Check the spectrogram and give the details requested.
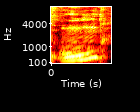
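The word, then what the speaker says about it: Woong: So in season one, her main love interest is it's spelled Wong, but she pronounces it as Ung, so I'm gonna call him Ung.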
